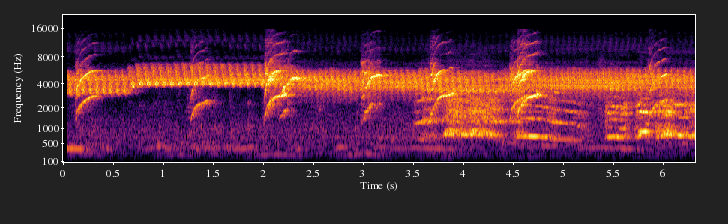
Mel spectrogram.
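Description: Timbrado canary chicks give a steady, high, hissing chatter, broken about once a second by sharp chirps that sweep up and down.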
